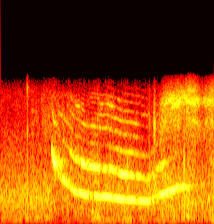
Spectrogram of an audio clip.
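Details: Pit Bull and Jack Russell mix dog whining because it wants under the covers; one long drawn-out whine that falls from high to lower pitch, holds, then rises again, with a woman talking to it before and after.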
